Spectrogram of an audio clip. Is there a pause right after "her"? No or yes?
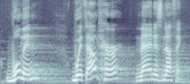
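yes. There is a pause after "her".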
